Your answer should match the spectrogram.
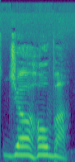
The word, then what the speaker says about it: Jehovah: Pronounce God's name correctly. It's Jehovah.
